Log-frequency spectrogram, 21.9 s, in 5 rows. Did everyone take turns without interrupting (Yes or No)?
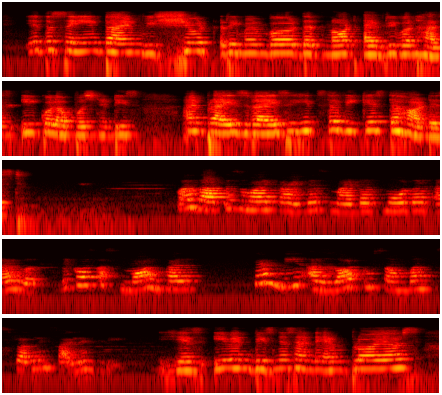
Yes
